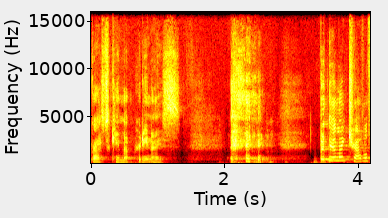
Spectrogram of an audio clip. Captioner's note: laughs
